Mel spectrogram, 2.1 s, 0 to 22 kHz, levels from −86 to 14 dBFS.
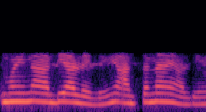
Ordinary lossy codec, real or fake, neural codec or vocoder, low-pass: Opus, 64 kbps; real; none; 3.6 kHz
